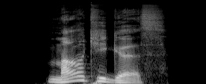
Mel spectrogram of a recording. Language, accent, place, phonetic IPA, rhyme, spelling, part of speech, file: German, Germany, Berlin, [ˈmaʁkɪɡəs], -aʁkɪɡəs, markiges, adjective, De-markiges.ogg
- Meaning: strong/mixed nominative/accusative neuter singular of markig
